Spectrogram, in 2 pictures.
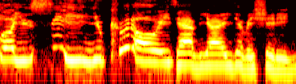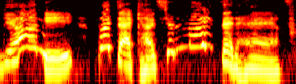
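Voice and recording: This is a put-on character voice at a middle pitch, delivered at a fairly slow pace.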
